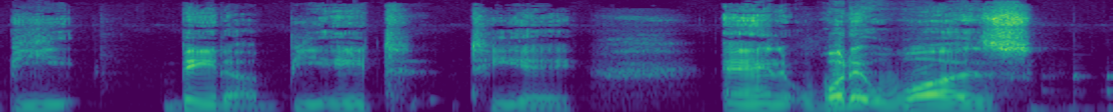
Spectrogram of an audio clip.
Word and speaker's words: b8ta: And we walked into this store called Beta, B8TA, pronounced Beta.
